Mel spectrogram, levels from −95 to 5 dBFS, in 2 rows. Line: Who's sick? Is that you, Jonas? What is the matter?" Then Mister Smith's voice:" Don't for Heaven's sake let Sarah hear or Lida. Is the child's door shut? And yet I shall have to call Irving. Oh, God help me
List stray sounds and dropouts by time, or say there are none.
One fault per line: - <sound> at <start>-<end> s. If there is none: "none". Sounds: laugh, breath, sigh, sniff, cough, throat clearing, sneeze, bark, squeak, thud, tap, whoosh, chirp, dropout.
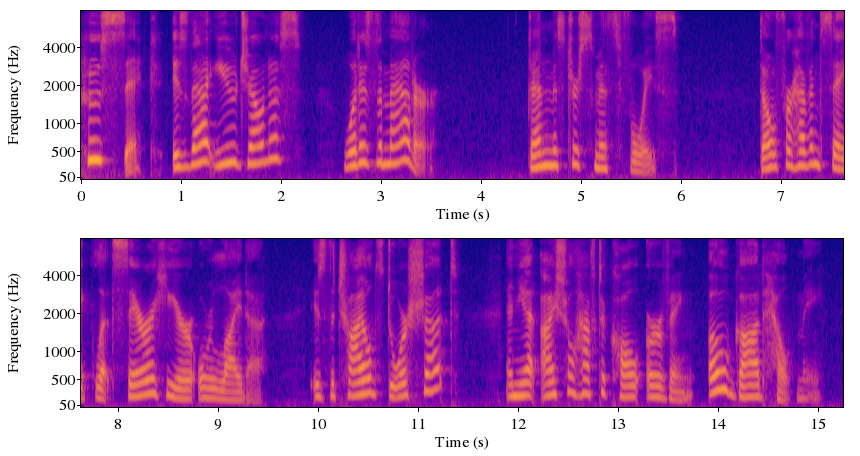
none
